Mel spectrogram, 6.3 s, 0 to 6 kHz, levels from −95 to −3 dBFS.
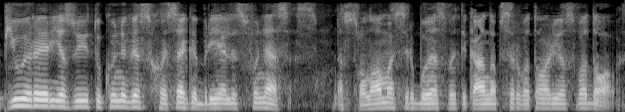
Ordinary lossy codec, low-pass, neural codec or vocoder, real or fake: AAC, 24 kbps; 5.4 kHz; none; real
